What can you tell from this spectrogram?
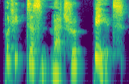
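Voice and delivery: put-on very high, light girl's voice; Alice thinking to herself. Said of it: "she thought to herself".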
